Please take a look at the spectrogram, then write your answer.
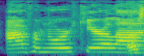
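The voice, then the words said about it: Poor put-on Southern American accent. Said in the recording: “Southern American accents ... Please excuse my terrible accent”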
